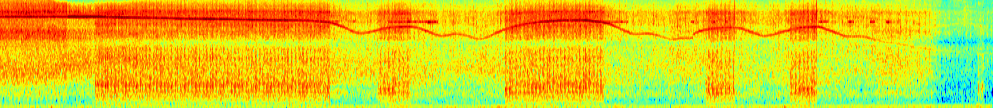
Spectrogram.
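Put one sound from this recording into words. A truck engine roars, with a whine that rises and falls as it revs.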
